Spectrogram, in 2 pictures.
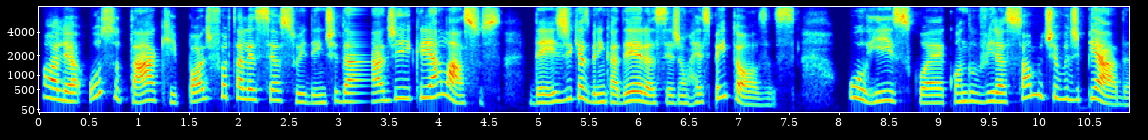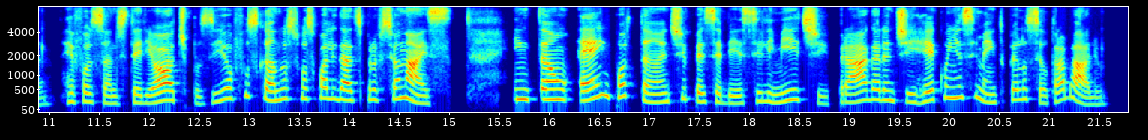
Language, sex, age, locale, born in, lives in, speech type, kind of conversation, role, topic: Portuguese, female, 45-49, pt-BR, Brazil, Italy, read, expert-assistant, expert, Ter sotaque diferente pode afetar minha carreira em São Paulo?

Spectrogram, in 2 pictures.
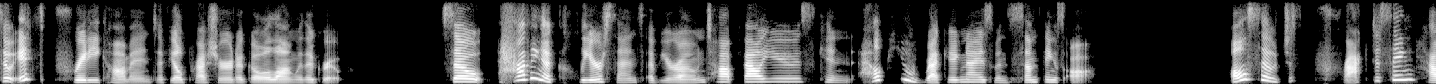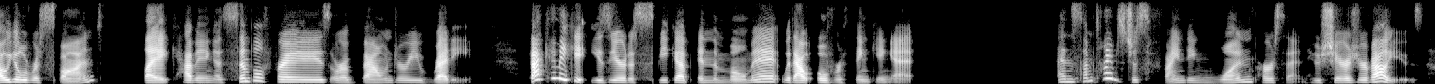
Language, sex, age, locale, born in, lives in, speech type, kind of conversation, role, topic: English, female, 40-44, en-US, United States, United States, read, expert-assistant, expert, How do personal values influence daily decisions?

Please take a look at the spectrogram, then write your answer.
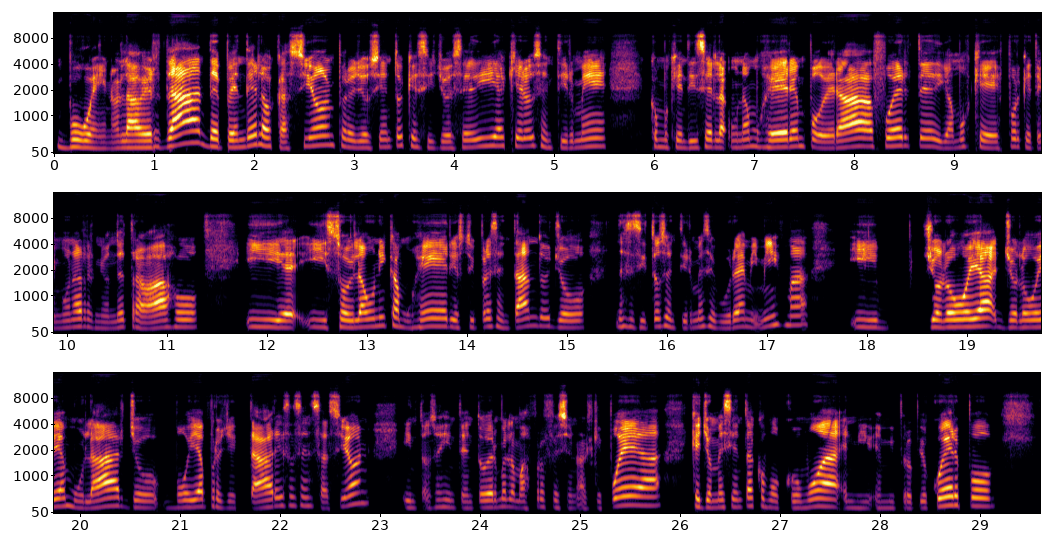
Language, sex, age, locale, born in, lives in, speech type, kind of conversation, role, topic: Spanish, female, 30-34, es-VE, Venezuela, United States, conversation, podcast, guest, ¿Cómo te vistes para sentirte segura?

